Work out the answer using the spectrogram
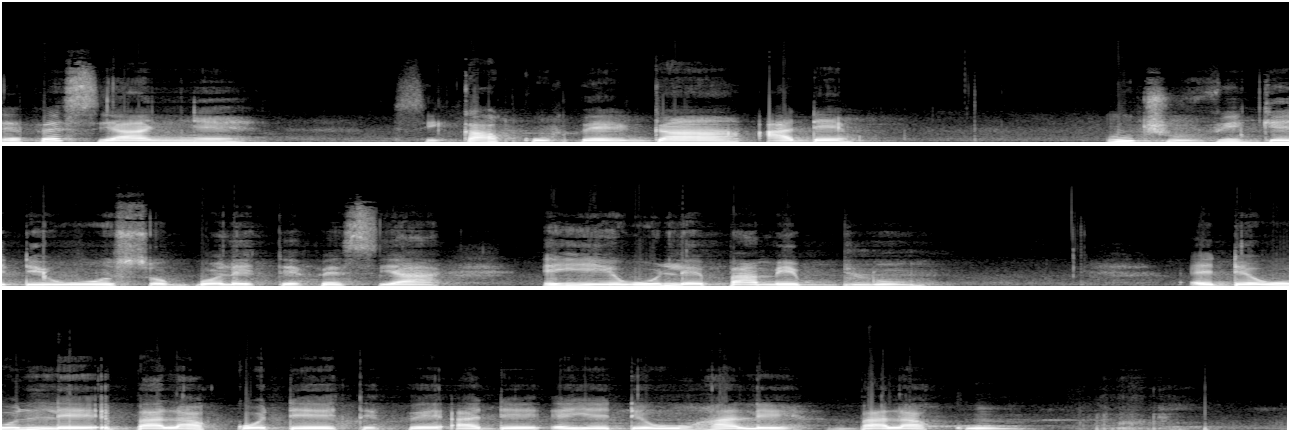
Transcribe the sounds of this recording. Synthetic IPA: t̪ɛ˨ɸɛ˦si˨a˨ɲɛ̃˦ | si˨ka˦ku˨ɸɛ˦ɡã˦a˨ɖɛ˦ | ŋũ˦t͡ʃu˨vi˦ɡe˨ɖe˨wo˦sɔ˨ɡ͡bɔ˨lɛ˨t̪ɛ˨ɸɛ˦si˨a˨ | e˦jɛ˦wo˦lɛ˨ba˨mɛ̃˨blu˨˦m | ɛ˨ɖɛ˨wo˦lɛ˨ba˨la˦kɔ˨ɖɛ˦t̪ɛ˨ɸɛ˦ʔa˨ɖɛ˦ʔe˦jɛ˦ɖɛ˨wo˦ɦã˦lɛ˨ba˨la˦ku˦m

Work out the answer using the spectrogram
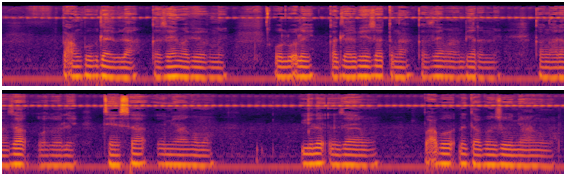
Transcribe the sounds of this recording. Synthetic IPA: pa̰˨ʔa̰˨ŋ˦ɡʊ˦bda˦lbɨ˨la˨ | ka˨za˦hma˨bɛ˦˨vɨ˦nɨ˦ | o˨lʊ̰˨ʔlɨ˦ka˨da˨lbɪ˦za˦tɨ˨ŋa˨ka˨za˦hma˨m˦bɛ˦ɾɨ˨nːɨ˨ | ka˨ŋa˨ɾa˨nza˦o˨lɔ˨lɨ˦ | tɪ˨hsa˦ɲaː˦ŋɔ˨mɔ˨ | jɛ˦lɨ˦n̩˨za˦ja˨mo˨ | pa̰˨ʔa̰˨bɨ˦nɨ˦da˨bɨ˦n˦zo˦˨ɲa˦ŋɔ˨mɔ˨

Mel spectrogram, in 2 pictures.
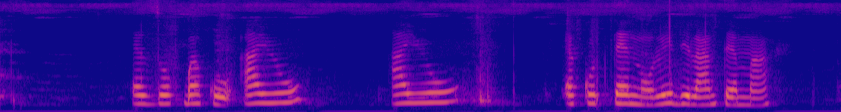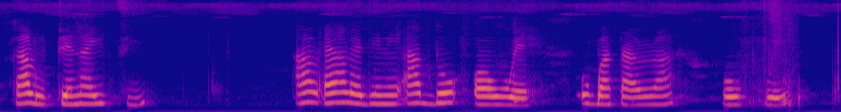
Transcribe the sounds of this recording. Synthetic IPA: ɛ˨zɔ˨k͡pa˦ko˨a˦jʊ˦ | a˦jʊ˦ | ɛ˨kʊ˦t̪ɛ˦nʊ̃˨le˦dɪ˨la˨n̩˦t̪ɛ˨mã˦ | ka˦lu˨t͡ʃɛ˦nã˦ji˦t̪i˦ | a˦lɛ˨dɪ˨nɪ̃˨ʔa˦d̪o˦ɔ˨wɛ˨ | o˦ɡ͡ba˨t̪a˨ɾa˦ | o˨fu˨e˦

